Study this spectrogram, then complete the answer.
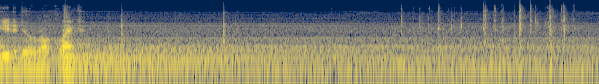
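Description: Keys click on a keyboard.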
